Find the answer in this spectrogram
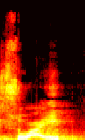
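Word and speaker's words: swipe: अगर आपको स्वाइप लिखना है तो SWIP, पर आई का ओरिजिनल साउंड चाहिए तो ई लिखना पड़ेगा, तभी स्वाइप आएगा।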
